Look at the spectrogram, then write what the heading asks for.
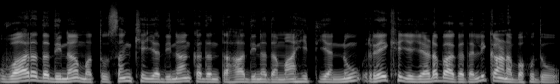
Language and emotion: Kannada, neutral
